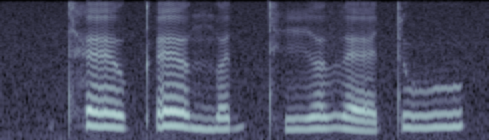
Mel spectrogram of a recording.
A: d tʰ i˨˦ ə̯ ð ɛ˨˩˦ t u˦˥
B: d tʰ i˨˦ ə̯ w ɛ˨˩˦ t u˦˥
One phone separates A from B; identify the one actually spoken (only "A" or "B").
A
